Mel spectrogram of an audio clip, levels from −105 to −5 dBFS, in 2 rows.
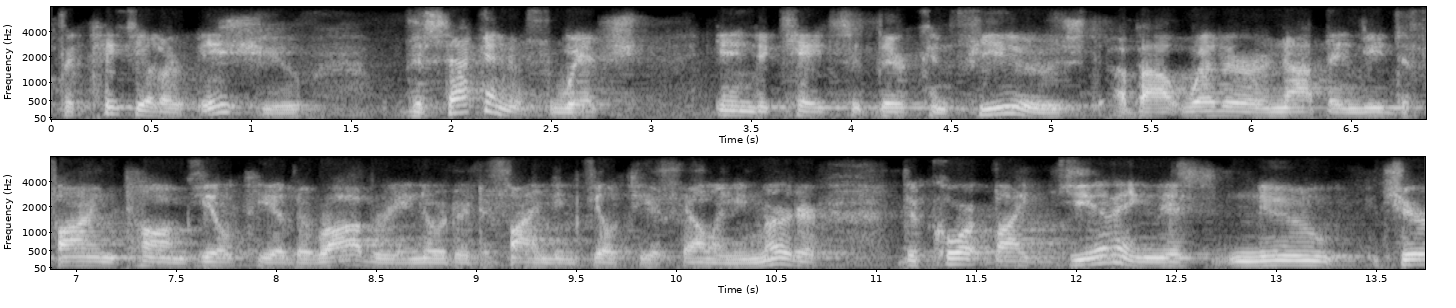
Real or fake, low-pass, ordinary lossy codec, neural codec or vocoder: fake; 7.2 kHz; Opus, 24 kbps; codec, 44.1 kHz, 7.8 kbps, Pupu-Codec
